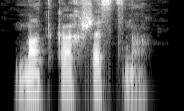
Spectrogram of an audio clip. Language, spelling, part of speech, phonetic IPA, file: Polish, matka chrzestna, noun, [ˈmatka ˈxʃɛstna], Pl-matka chrzestna.ogg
